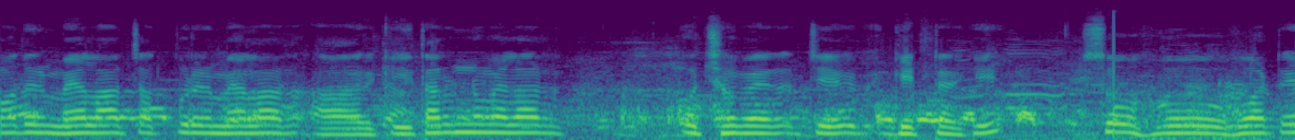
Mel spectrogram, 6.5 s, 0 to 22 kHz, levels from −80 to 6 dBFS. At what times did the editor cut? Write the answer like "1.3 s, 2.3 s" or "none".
5.6 s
